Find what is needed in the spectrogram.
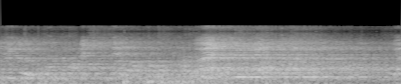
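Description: Indistinct voices in a large, echoing sports hall, with one louder voice about two seconds in.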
